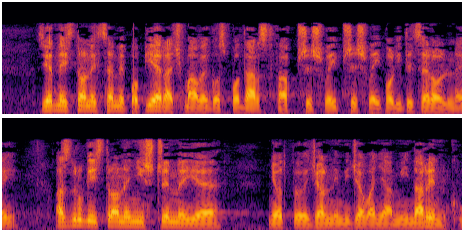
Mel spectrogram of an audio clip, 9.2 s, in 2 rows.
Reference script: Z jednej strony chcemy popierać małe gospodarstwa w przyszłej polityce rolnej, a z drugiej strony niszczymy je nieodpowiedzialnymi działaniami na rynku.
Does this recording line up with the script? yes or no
no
